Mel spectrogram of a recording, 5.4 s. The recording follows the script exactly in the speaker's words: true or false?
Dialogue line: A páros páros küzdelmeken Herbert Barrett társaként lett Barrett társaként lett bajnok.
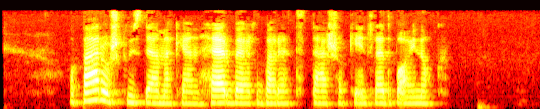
false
